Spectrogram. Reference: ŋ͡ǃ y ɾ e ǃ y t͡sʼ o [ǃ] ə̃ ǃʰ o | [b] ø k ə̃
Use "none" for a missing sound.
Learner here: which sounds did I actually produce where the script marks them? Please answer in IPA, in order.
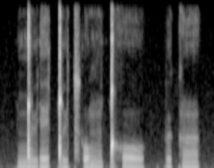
ŋ, p

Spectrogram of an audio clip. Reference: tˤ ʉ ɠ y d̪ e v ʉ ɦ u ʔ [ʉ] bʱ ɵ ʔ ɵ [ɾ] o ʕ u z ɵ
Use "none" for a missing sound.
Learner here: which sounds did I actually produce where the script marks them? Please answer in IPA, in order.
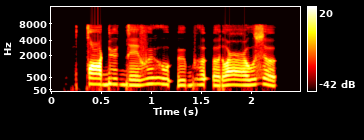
ʉ, ɾ

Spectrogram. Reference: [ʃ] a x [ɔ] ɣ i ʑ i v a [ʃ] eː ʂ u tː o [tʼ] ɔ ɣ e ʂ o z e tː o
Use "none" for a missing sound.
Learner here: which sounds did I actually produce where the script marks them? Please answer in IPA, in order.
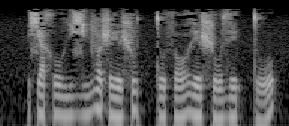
ɕ, o, ʂ, θ

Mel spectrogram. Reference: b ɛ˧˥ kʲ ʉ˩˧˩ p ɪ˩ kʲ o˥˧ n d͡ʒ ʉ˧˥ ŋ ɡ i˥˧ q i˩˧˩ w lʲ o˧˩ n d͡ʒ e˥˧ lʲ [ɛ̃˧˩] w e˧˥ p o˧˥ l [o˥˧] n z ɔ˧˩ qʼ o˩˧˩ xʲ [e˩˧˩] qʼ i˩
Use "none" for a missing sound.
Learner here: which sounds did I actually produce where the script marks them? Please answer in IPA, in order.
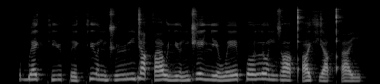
ɛ˧˩, o˥˧, e˩

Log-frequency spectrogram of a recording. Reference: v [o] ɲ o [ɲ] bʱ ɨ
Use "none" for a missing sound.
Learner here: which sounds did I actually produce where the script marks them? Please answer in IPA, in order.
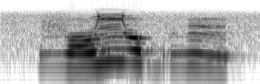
o, none

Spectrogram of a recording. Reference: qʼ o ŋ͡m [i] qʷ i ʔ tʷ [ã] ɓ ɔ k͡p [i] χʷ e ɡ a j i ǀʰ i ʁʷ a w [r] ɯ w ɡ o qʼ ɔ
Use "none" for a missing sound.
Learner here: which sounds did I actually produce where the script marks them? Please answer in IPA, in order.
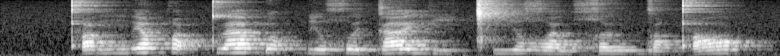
e, a, i, χ

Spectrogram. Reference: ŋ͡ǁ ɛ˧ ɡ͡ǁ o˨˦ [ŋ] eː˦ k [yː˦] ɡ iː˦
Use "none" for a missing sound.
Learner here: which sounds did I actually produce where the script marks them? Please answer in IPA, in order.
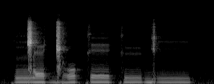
k, yː˦

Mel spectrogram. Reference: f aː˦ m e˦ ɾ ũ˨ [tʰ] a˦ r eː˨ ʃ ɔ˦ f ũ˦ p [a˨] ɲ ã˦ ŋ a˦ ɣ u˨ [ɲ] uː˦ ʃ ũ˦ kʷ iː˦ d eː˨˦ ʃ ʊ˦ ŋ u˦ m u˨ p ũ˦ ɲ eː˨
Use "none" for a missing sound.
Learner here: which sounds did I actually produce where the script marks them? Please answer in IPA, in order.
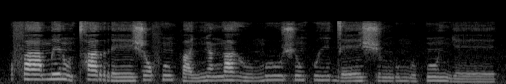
tʰ, a˨, m

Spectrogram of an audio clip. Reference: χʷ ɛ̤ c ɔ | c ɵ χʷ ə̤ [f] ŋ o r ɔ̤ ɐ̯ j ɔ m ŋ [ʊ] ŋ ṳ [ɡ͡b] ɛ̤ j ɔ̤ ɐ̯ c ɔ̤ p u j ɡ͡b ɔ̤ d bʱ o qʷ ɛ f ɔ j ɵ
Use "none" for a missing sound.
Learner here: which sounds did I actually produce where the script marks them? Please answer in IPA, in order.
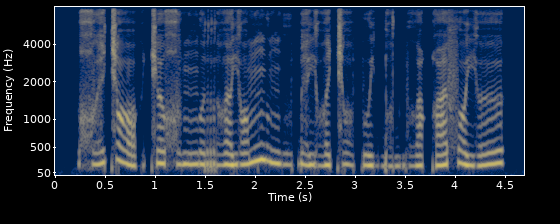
m, u, ɓ

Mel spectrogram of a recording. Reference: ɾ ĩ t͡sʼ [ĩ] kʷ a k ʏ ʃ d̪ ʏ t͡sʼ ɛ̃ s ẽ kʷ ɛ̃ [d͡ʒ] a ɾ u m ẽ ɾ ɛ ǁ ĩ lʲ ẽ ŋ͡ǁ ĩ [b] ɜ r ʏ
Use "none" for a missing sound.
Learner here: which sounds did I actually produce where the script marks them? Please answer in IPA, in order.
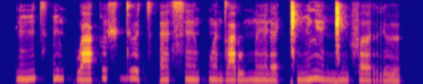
ĩ, d̪, f

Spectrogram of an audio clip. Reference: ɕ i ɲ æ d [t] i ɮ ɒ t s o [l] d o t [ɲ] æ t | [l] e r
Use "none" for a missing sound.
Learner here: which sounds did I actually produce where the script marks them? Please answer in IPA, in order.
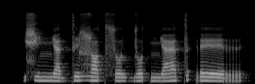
t, l, ɲ, ɾ

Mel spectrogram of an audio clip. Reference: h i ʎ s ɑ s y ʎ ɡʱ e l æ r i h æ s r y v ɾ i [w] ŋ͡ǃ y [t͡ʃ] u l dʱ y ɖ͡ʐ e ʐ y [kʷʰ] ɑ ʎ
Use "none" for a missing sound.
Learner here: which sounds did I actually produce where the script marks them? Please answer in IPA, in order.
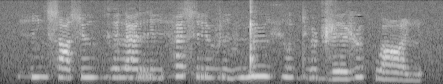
v, ç, kʷ

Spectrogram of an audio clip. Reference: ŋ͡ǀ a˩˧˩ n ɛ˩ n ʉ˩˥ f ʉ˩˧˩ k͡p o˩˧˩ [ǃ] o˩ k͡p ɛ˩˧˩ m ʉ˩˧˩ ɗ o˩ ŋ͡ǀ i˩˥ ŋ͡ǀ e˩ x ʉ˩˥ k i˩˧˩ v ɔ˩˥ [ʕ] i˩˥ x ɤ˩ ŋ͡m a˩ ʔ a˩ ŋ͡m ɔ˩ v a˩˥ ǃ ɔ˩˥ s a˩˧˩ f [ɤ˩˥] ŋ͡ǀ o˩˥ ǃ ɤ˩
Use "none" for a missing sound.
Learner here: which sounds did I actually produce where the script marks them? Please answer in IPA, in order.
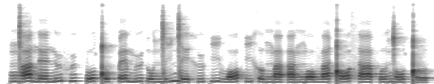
ǃ, h, ɤ˩˥

